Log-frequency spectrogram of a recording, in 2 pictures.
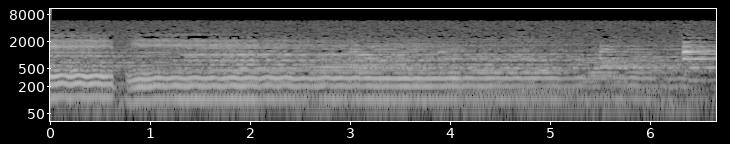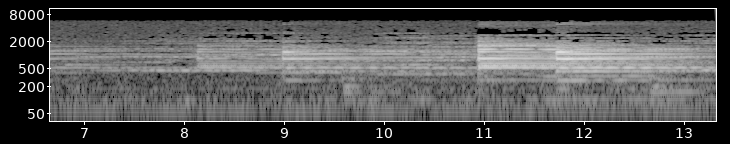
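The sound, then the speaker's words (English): Church bells ring out for Christmas 1945 in a steady, layered peal of overlapping tones. The bells restrike several times without pause, keeping a fairly even loudness throughout. “hear that? The bells of Christmas 1945 ring out clear and free around the world to you. Listen to them.”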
